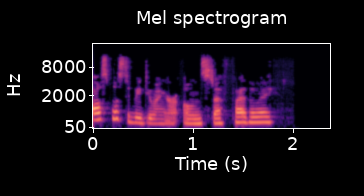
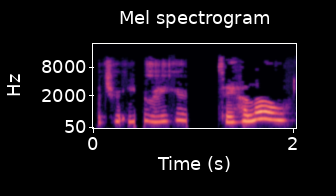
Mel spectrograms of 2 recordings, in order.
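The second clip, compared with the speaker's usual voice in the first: higher, sing-song voice to get a little one to say hello; 4 semitones higher than usual. Real, not acted. Mother coaxing her daughter to greet the guest, sing-song.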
